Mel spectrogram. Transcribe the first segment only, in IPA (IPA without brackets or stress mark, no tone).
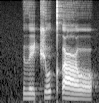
ð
